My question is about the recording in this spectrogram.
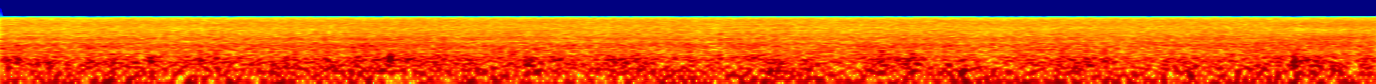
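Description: Steady rushing of a muddy flash-flood torrent pouring down a steep hillside, a constant dense roar of water with a couple of faint brief knocks.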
